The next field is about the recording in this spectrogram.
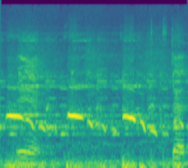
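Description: An old school reggae instrumental tune, its melody carried by a clear whistle-like line that repeats a short descending phrase several times over a low, thumping rhythmic pulse.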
